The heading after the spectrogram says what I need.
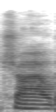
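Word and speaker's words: Childe: It's just child, it's just an edgy spelling. You don't need to pronounce the E at the end.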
